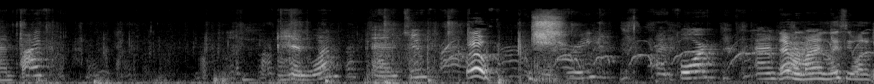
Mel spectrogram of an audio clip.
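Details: Five-day-old Great Bernese puppies, a Great Pyrenees and Bernese Mountain Dog cross from Lacey and Castle, getting noisy in the litter; overlapping high, arching whines and squeals rise and fall almost continuously, with a sharper hissy burst midway.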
